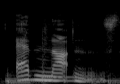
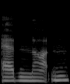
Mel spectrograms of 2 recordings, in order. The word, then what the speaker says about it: adynaton: Earlier, we were talking about adynatons.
